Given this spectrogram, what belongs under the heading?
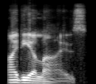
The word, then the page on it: idealize: British English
